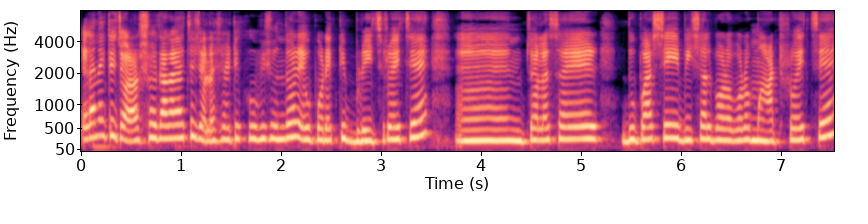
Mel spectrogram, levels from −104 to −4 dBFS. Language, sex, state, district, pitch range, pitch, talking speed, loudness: Bengali, female, Jharkhand, Jamtara, 240-275 Hz, 260 Hz, 165 wpm, -12 LUFS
